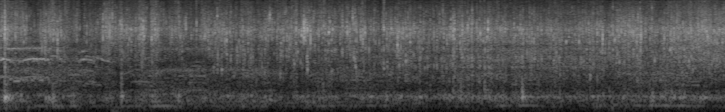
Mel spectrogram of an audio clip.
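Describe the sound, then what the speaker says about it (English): Water poured from a jug into a poultry waterer in a winter chicken yard, a steady splashing trickle over constant outdoor background noise, with faint bird sounds around. "And we'll give them some water in here."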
